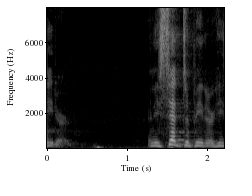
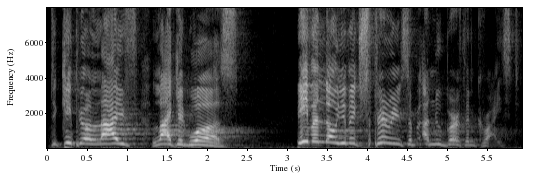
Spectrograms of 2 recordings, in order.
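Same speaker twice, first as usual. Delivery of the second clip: loud, higher, driving sermon questions; full-force preaching; 5 semitones higher, 7 dB louder than usual. Acted. Pastor presses the congregation, loud rising preaching. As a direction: shout the challenge at the congregation.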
